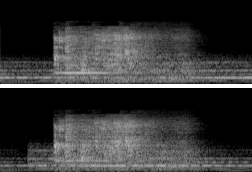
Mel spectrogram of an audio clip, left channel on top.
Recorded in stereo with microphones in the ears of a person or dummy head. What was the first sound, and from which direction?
A splash, 15° left (ahead or behind).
